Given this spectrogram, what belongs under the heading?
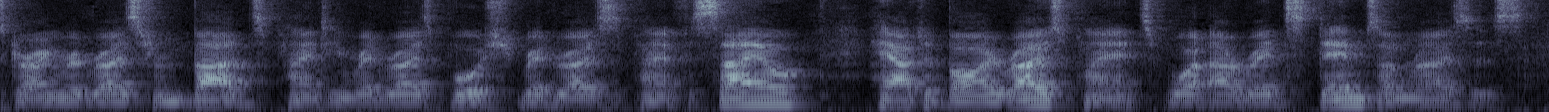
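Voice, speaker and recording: Low-voiced Australian man in an echoey room. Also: slight background noise. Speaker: online marketing tutorial host. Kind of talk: informal screen-share tutorial, explaining step by step. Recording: echoey, roomy sound.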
